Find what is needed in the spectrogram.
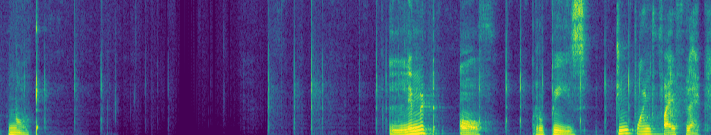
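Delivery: low, spaced-out note dictation; slow phrases with long writing pauses. Real, not acted.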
